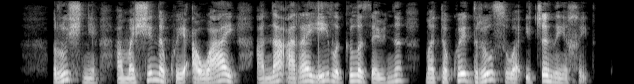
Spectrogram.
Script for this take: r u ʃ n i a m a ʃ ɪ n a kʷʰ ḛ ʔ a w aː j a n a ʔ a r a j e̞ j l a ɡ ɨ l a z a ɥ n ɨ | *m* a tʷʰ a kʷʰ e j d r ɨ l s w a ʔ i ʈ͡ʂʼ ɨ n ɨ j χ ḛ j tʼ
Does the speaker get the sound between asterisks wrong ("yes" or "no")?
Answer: no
